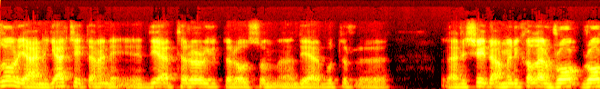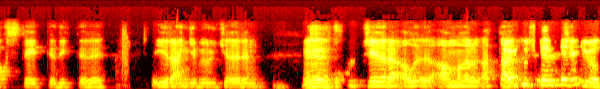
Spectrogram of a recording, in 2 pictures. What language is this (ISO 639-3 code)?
tur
